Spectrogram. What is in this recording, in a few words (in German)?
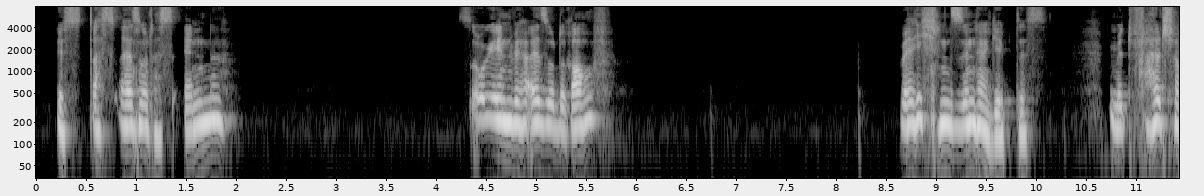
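Soldat, hoffnungsvoll / verzweifelt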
